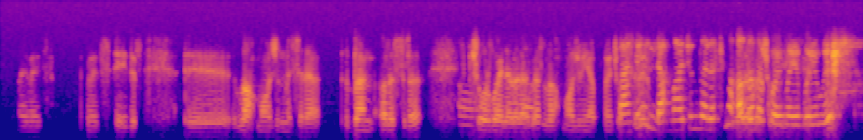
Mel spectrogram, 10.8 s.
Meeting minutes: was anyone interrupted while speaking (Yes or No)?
Yes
